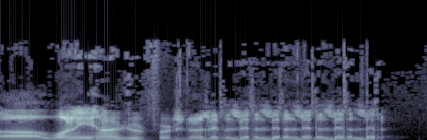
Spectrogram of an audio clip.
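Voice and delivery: rapid-fire ad disclaimer voice. On a podcast, mimicking the end of a commercial, rapid-fire commercial disclaimer. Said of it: "because they go fast".

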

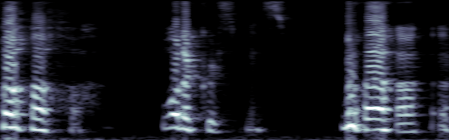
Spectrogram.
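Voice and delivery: booming movie-character exclamation at full volume. Quoting a favorite movie line as Yardley: impression of Yardley. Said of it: "I'm gonna do my best impression".

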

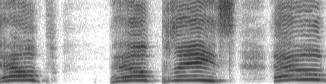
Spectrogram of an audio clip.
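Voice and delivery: very high, very loud desperate screaming. Telling the story, act out a man's desperate screaming for help. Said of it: "a man desperately screaming and yelling".

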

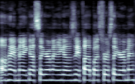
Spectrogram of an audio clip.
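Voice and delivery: rapid-fire high-pitched talk. Retelling how a crackhead popped out of an alley, imitating a crackhead's fast talk. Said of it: "immediately fast talking".

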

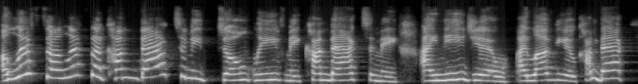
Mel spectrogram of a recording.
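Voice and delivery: acted, high, hysterical, inconsolable wailing scream. Retelling her mother at the funeral: imitating her mother screaming. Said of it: "she was screaming".

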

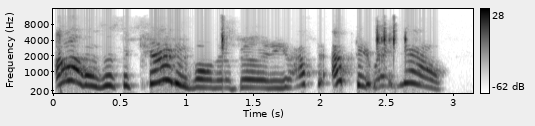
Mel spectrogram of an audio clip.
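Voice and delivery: very high, smart-sounding bear voice. Showing how the speaker reads every WP Engine message, in a smart bear voice. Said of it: "that's my smart bear voice".

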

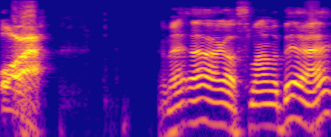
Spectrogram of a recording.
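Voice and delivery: very loud, high-pitched, put-on Australian accent. Chatting about slamming beers in Australia, putting on an Australian accent. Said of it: "But you got to do the accent".

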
